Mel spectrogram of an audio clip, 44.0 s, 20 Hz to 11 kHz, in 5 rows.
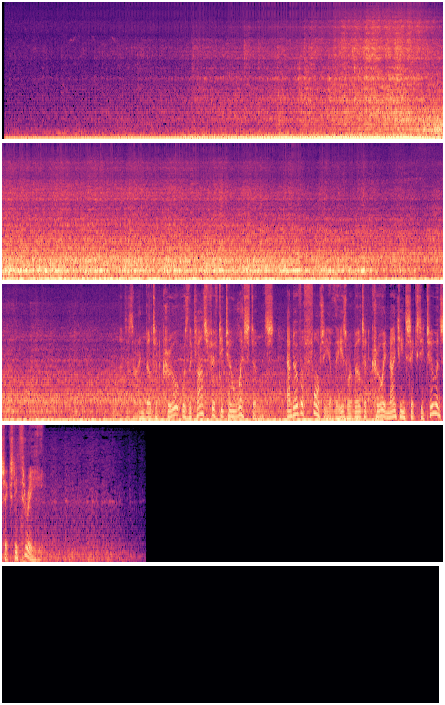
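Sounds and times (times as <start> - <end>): diesel locomotive engine rumble: 0.1 - 29.3.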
